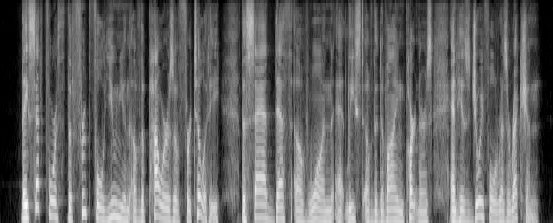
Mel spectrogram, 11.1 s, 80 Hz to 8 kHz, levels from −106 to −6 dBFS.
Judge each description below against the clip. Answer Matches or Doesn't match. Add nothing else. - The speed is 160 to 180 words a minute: Doesn't match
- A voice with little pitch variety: Doesn't match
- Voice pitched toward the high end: Doesn't match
